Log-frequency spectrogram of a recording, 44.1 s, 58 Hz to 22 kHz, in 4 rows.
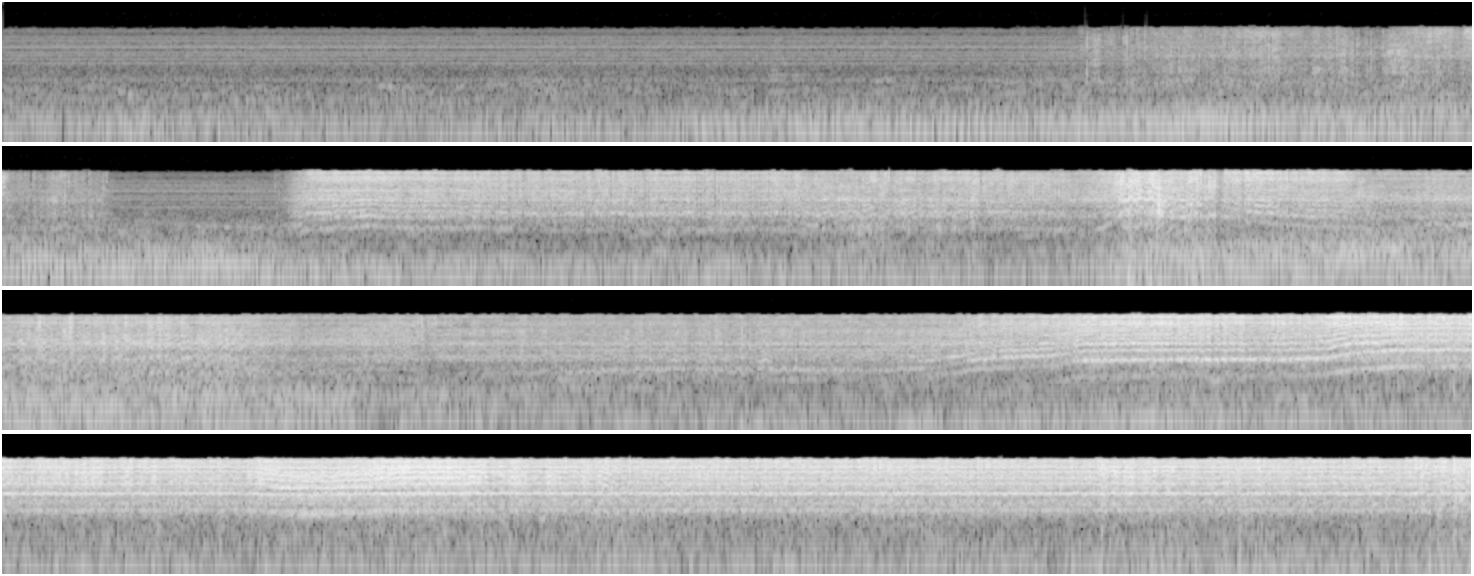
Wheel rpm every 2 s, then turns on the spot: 0, 0, 0, 0, 10, 10, 40, 80, 80, 100, 100, 90, 60, 50, 90, 150, 220, 230, 230, 230, 230, 230.
8-12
